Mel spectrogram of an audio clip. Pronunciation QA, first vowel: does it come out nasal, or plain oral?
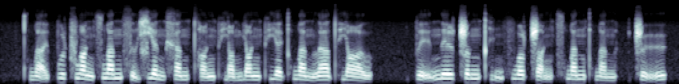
oral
